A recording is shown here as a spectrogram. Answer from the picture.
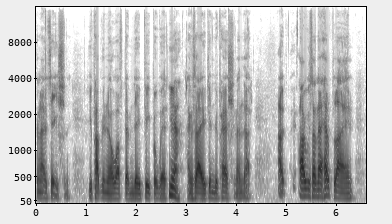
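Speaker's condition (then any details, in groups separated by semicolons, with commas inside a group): Motor neuron disease; wheelchair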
